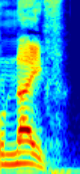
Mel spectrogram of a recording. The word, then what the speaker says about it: knife: But then you also have, you know, knife, knife. There's a silent K in there for some godforsaken reason.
